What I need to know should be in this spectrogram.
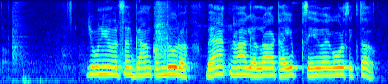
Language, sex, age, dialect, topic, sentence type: Kannada, male, 18-24, Northeastern, banking, statement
